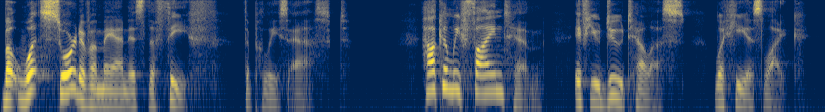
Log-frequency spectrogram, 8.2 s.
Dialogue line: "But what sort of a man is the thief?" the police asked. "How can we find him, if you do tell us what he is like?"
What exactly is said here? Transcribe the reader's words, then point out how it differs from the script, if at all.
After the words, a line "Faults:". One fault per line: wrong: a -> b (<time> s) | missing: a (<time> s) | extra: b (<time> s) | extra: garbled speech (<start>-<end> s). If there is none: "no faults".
"But what sort of a man is the thief?" the police asked. "How can we find him, if you do tell us what he is like?"
Faults:
no faults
